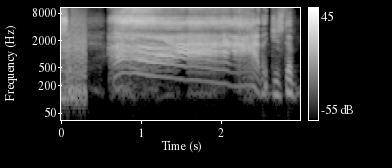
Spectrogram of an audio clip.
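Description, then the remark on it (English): A man lets out a long, loud, guttural scream that slides steadily downward in pitch for about two seconds, demonstrating the sound, with brief bits of talk before and after. “Just guttural. And it has to go down because you can't just be like, ah.”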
